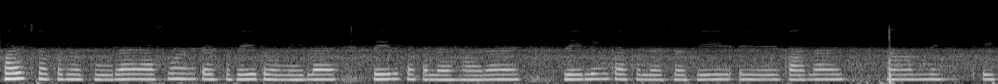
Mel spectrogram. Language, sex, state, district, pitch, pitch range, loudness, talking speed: Hindi, female, Rajasthan, Bikaner, 230 Hz, 225-235 Hz, -19 LUFS, 155 wpm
